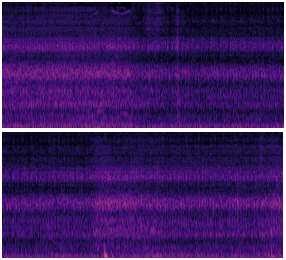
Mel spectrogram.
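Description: Compact utility tractor's diesel engine running steadily at low speed as the tractor moves slowly. A single sharp thump about five seconds in, and a softer one near the end.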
